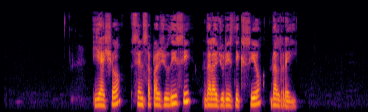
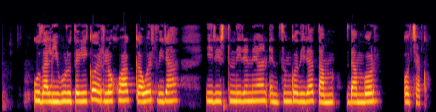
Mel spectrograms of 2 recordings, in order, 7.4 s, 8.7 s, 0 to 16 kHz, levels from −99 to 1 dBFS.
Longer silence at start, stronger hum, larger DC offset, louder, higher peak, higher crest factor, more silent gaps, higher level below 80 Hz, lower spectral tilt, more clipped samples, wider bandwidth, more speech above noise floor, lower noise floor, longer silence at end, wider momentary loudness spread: first, 1.85 s vs 0.7 s; neither; neither; second, -23 LUFS vs -13 LUFS; second, -4 dBFS vs 0 dBFS; first, 22 dB vs 12 dB; second, none vs 7.88-7.94 s; second, -72 dBFS vs -62 dBFS; about the same, -5.5 dB/octave vs -5 dB/octave; neither; first, 11.5 kHz vs 8 kHz; first, 58 dB vs 39 dB; first, -80 dBFS vs -50 dBFS; first, 1.45 s vs 0.25 s; about the same, 7 LU vs 8 LU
